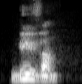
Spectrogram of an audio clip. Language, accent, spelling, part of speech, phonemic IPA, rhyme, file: French, Canada, buvant, verb / adjective, /by.vɑ̃/, -ɑ̃, LL-Q150 (fra)-buvant.wav
- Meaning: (verb) present participle of boire; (adjective) drinking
